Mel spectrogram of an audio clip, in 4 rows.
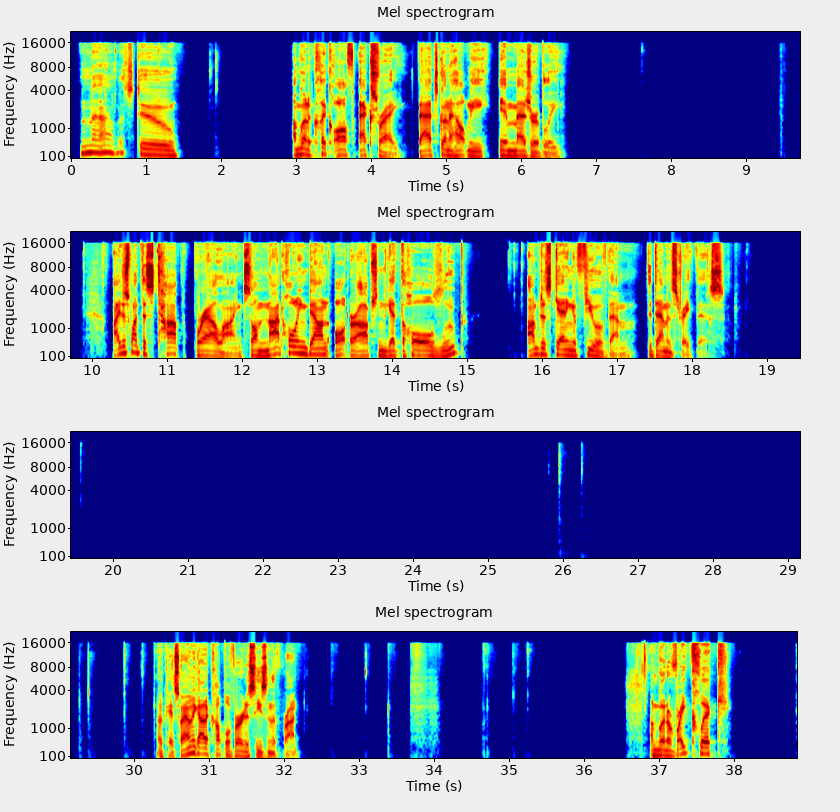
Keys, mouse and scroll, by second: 0.2 click, 0.9 middle click, 1.7-3.1 scroll up 2, 3.1 click, 4.7 shift+middle click, 6.1 click, 7.2 alt+click, 9.5 click, 10.5 click, 13.6 shift+click, 14.4 shift+click, 15.4 shift+click, 16.0 middle click, 17.8 shift+click, 18.5 middle click, 20.5 shift+click, 22.5 alt+shift+click, 26.2 ctrl+z, 26.8 shift+click, 27.6 shift+click, 28.6 shift+click, 29.5 shift+click, 30.1-32.4 middle drag, 34.8-38.8 right drag.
